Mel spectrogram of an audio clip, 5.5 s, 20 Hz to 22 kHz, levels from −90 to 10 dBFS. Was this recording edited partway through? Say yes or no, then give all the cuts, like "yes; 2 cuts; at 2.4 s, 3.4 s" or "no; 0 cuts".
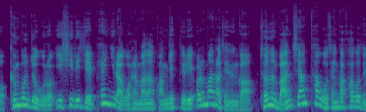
no; 0 cuts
